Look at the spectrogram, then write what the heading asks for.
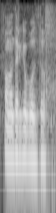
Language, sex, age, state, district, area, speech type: Bengali, male, 30-45, West Bengal, Birbhum, urban, spontaneous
